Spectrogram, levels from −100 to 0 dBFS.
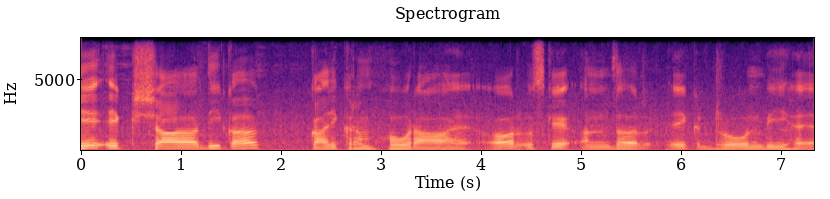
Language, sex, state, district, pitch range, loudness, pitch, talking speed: Hindi, male, Maharashtra, Mumbai Suburban, 140-160 Hz, -16 LUFS, 150 Hz, 125 wpm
